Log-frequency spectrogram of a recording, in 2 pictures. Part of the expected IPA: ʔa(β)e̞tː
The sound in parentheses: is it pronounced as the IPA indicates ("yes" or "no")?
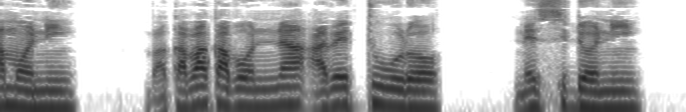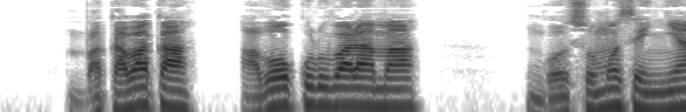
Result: yes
